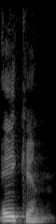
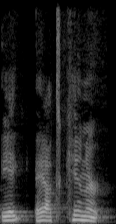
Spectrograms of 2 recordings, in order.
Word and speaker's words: Aitkin: at the bottom named Aiken and I was told it's not at Kenner Aitkin although it's spelled like that but they call it Aiken and the people there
